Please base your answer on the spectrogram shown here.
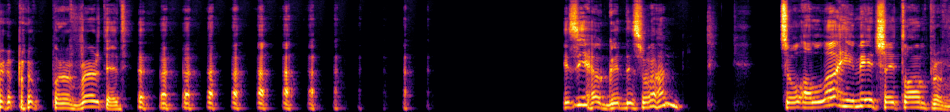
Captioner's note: Ketawa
